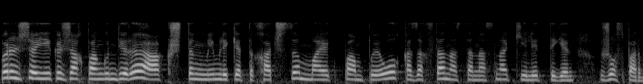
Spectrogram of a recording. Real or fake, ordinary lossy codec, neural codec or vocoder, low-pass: fake; none; codec, 16 kHz in and 24 kHz out, 1 kbps, XY-Tokenizer; 7.2 kHz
